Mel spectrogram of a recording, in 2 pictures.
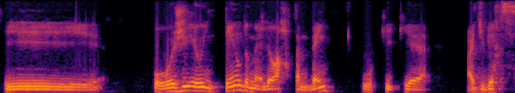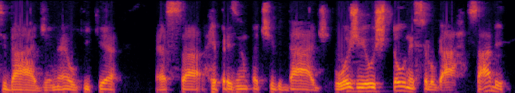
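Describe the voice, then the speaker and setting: A Brazilian actor in his late forties from Rio de Janeiro with a Carioca accent, talking in a relaxed, reflective way over a video call, often restarting and adding "né?". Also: low voice, takes it slowly, husky, muffled recording. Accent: Carioca Portuguese. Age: late 40s. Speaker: actor, interview guest. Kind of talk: casual interview chat.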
